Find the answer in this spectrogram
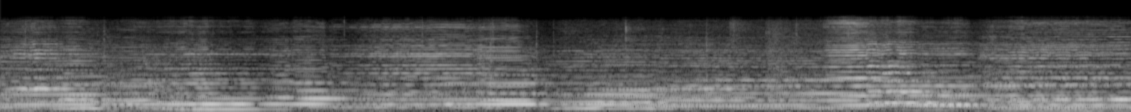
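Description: String quartet (two violins, viola and cello) playing a tango piece, with held, overlapping bowed notes and a moving cello line beneath.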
